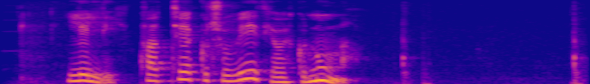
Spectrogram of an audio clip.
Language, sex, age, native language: Icelandic, female, 30-39, Icelandic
